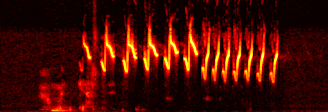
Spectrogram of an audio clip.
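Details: Played-back Nashville Warbler song used as a birding quiz example: a faint low murmur opens, then high, crisp repeated two-part notes giving way to a rapid, slightly lower trill of sharp descending slurs.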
